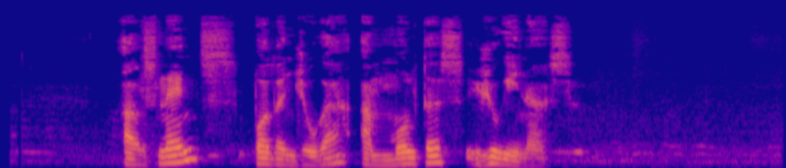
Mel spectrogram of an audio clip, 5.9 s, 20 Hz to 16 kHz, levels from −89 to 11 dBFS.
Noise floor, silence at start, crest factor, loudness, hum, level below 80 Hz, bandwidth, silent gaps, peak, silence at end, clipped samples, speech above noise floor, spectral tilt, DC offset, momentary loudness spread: -66 dBFS; 0.9 s; 22 dB; -28 LUFS; none; -70 dBFS; 11.5 kHz; none; -8 dBFS; 1.55 s; under 0.1%; 38 dB; -5 dB/octave; under 0.1%; 12 LU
